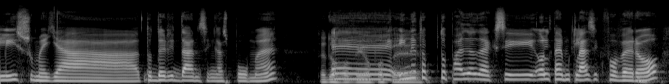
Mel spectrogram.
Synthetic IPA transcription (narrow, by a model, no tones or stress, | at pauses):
lisume̞ʝɐ | t̪o̞d̪eɾid̪ɐnsiŋɡɐspume̞ | d̪inet̪ot̪opɐʎoðɐksiolt̪ɐjmklɐs̬ikfo̞ve̞ɾo̞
